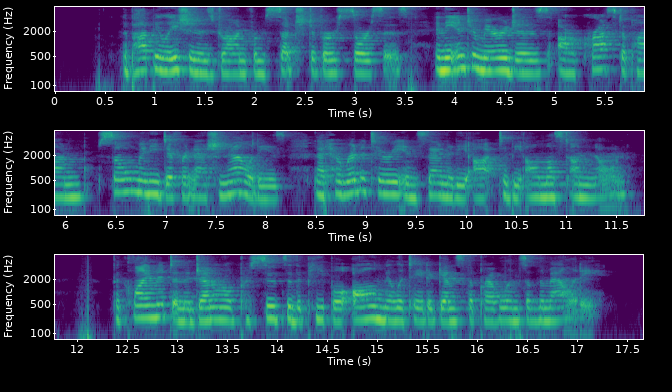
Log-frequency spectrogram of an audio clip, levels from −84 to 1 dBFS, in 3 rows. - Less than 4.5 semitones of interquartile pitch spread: Yes, narrow, 2.4 semitones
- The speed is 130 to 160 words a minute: Yes, average, 145 wpm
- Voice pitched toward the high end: Yes, high, 205 Hz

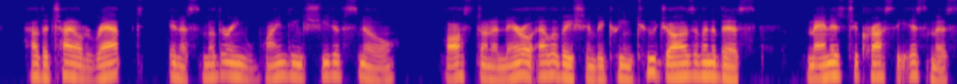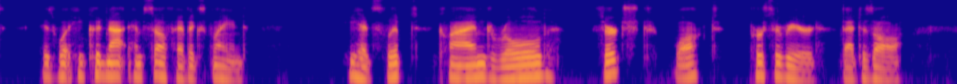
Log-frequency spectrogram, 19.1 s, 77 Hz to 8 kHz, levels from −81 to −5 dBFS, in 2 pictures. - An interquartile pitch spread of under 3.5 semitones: Yes, average, 2.9 semitones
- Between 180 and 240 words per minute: No, average, 145 wpm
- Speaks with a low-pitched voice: Yes, low, 115 Hz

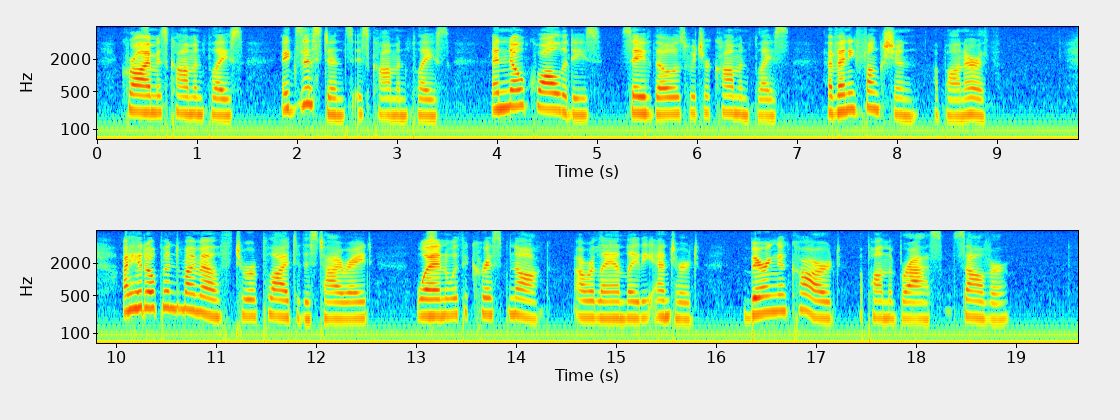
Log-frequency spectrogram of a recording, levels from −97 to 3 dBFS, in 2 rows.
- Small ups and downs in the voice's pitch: No, average, 3.2 semitones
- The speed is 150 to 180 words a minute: No, slow, 135 wpm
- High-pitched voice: Yes, high, 200 Hz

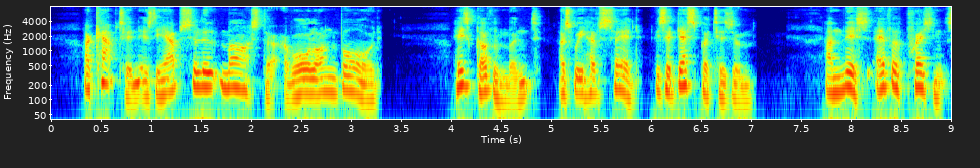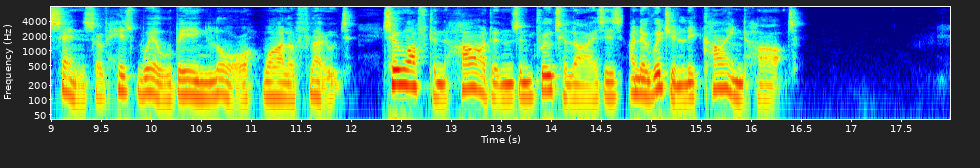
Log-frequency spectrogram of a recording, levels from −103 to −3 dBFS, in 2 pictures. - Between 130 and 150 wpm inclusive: Yes, slow, 135 wpm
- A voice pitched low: Yes, low, 130 Hz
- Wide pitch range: Yes, wide, 7.1 semitones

